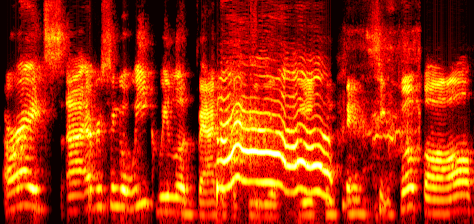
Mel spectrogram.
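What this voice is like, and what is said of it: Spooky voice. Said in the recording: “I'm just going to say everything in a spooky voice”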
